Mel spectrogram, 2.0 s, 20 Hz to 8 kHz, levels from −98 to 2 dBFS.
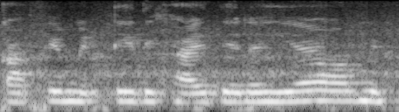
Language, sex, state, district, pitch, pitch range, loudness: Hindi, female, Bihar, Vaishali, 215 Hz, 210-225 Hz, -11 LUFS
